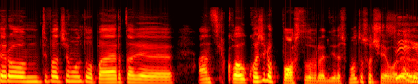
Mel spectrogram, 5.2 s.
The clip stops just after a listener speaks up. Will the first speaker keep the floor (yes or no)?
no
